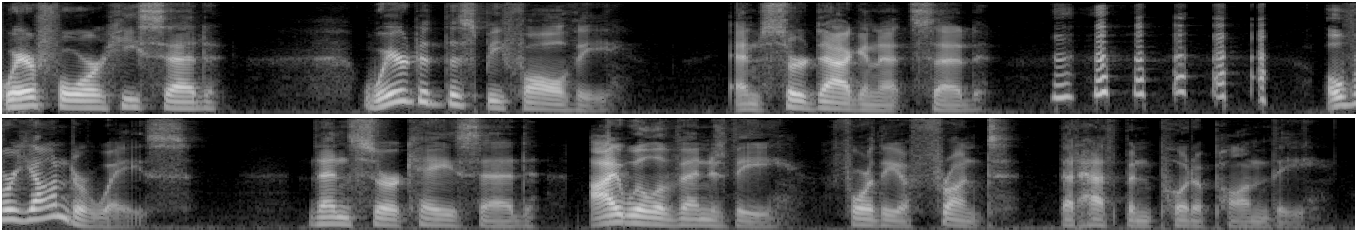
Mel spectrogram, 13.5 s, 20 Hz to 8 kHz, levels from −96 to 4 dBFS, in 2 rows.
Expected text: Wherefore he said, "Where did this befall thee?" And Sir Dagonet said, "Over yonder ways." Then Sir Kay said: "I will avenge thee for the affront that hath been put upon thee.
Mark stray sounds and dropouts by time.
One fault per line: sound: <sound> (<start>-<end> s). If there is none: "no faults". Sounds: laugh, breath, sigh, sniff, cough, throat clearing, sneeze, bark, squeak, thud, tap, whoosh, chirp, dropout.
sound: laugh (5.2-6.3 s)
